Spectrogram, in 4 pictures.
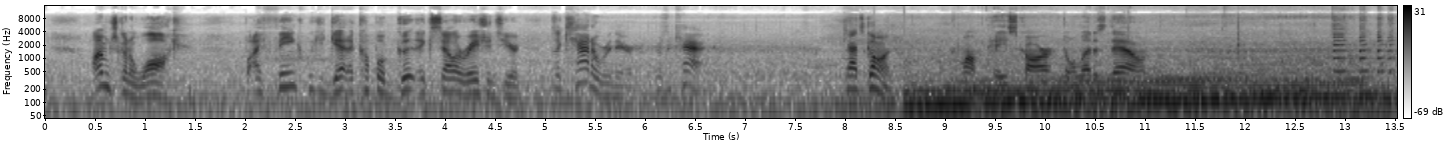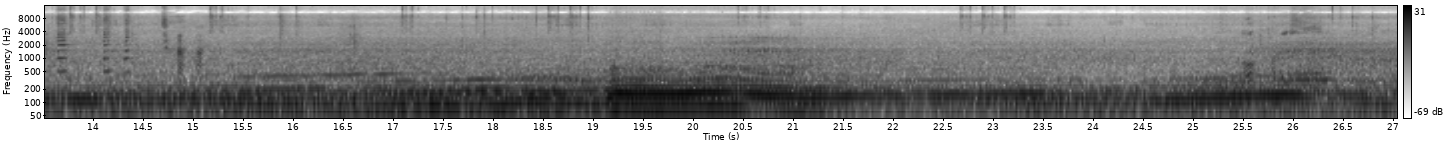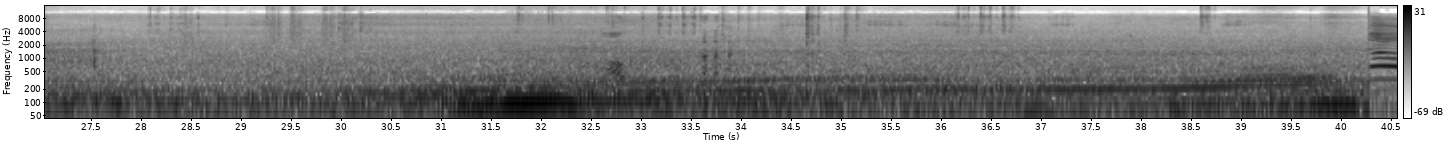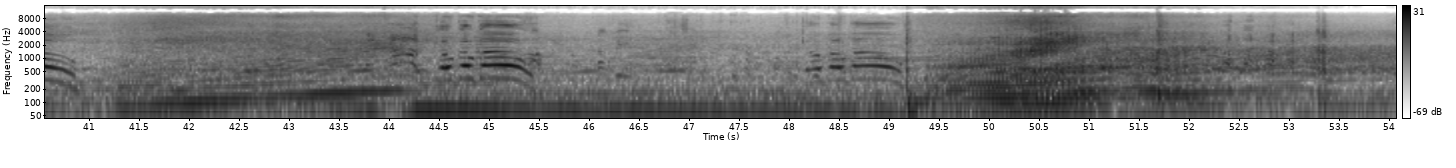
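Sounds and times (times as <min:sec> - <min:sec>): car engines revving and accelerating: 0:07.4 - 0:48.4, 0:49.1 - 0:54.0.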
